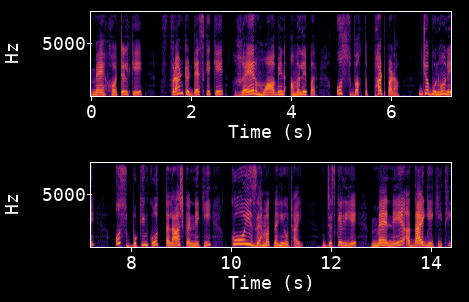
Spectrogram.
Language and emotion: Urdu, angry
